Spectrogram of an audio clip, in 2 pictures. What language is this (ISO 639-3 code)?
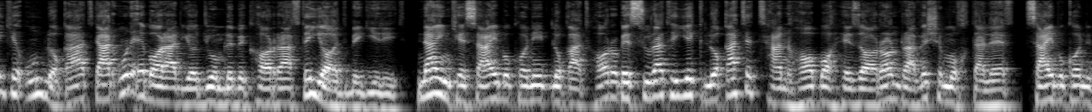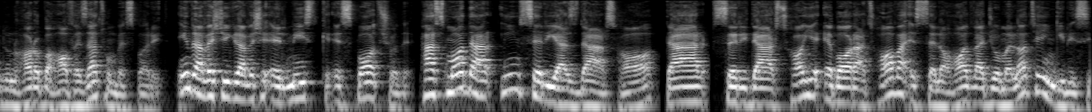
fas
